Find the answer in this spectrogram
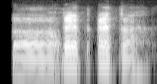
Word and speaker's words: eta: Rumusnya adalah R kuadrat dikalikan dengan G delta rho dibagi dengan 3 eta.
